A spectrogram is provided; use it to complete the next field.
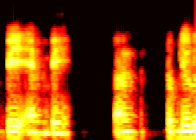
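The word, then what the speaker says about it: BMW: Audi বিএম W Mary's বিএমডব্লিউ কে জার্মানরা বলে বে এম বে কারণ ডব্লিউ এর উচ্চারণ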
